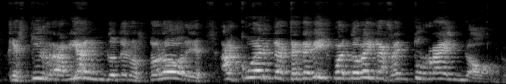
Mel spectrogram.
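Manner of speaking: very high, loud, slow anguished cry; desperate shout. Acted. Dying thief begs Jesus to remember him, anguished shout. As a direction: cry it out in agony, stretching every word.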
